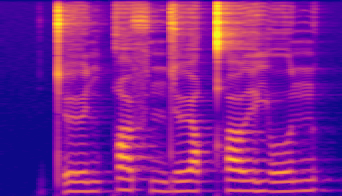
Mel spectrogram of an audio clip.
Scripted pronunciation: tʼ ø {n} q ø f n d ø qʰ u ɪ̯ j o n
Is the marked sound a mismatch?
no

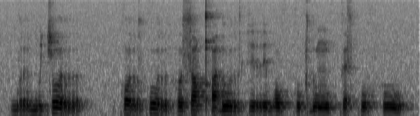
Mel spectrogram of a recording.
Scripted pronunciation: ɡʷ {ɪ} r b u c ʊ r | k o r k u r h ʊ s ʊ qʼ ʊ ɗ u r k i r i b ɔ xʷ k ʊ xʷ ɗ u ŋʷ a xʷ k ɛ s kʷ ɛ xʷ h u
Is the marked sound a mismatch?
no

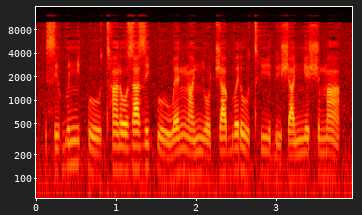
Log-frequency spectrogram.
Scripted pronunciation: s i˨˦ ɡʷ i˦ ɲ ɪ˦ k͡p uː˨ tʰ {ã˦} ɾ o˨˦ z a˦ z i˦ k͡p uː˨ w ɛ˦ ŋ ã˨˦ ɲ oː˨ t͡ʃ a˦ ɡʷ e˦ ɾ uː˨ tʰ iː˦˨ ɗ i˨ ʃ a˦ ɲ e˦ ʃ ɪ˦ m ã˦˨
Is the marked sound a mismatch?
no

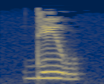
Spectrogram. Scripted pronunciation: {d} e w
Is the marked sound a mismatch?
no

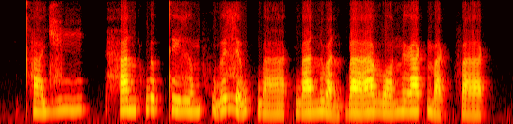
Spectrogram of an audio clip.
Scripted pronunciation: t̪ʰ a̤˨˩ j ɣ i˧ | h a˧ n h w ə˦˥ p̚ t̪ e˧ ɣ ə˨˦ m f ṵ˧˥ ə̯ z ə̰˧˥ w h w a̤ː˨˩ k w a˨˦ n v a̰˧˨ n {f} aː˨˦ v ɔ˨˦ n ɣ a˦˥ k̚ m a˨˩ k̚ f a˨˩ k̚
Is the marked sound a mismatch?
yes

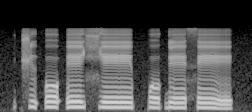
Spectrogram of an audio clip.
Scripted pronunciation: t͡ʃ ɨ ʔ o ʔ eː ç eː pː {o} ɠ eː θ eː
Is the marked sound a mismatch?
no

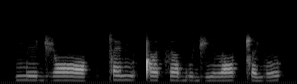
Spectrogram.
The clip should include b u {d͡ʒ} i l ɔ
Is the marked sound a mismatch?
no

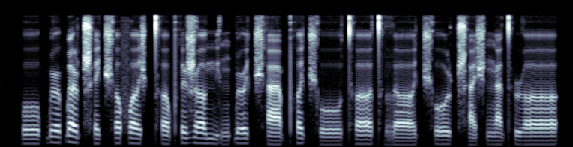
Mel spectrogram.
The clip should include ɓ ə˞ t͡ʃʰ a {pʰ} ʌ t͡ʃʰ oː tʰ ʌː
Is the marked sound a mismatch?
no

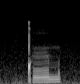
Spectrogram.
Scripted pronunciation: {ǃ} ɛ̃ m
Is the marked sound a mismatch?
no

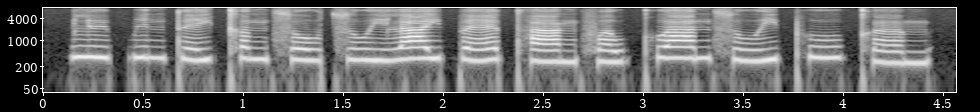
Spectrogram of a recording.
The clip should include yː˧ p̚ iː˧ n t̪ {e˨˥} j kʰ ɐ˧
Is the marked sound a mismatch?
no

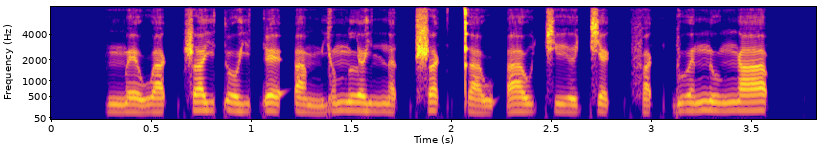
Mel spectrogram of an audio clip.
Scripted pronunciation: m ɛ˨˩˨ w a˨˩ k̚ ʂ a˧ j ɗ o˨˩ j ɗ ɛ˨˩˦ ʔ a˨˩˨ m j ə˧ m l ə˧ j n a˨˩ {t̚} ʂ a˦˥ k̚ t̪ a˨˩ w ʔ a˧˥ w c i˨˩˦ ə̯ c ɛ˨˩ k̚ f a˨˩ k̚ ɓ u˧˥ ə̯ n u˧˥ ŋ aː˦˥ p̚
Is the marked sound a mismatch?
no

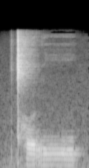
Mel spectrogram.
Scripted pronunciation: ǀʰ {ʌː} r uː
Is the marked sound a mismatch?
no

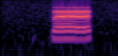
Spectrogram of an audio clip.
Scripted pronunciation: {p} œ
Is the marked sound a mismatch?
no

